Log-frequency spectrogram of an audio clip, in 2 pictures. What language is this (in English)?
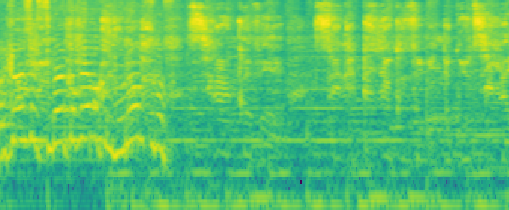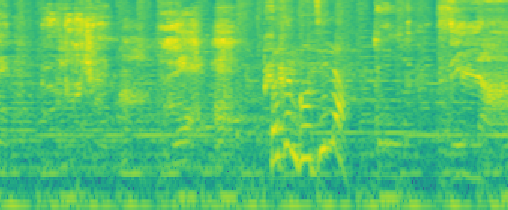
Turkish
